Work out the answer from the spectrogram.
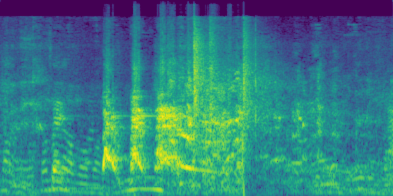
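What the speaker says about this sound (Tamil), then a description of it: "நாய்" Dog barks ring out during a Tamil folk stage drama, a few loud sharp yelps tangled with raised, overlapping voices of performers close to the microphone.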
